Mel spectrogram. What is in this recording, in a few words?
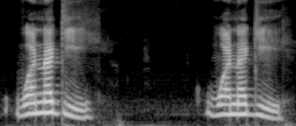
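"wvnvke", Muscogee word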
